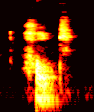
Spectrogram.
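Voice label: "halt", British English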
